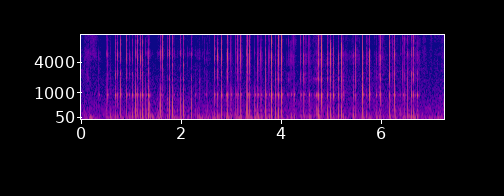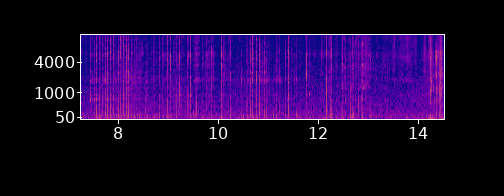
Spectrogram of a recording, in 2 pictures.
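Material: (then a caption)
Plastic. A small clear plastic cosmetic bottle with a black cap has its cap pulled off and put back quickly while the bottle is tapped with nails. The result is a fast, dense run of short, dry clicks and taps with little ring. A faint tone sits around 875 Hz, and the highs are bright.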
